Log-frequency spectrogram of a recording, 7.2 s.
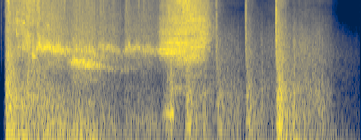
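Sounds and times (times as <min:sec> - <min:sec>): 
wind while sprinting: 0:00.1 - 0:05.5.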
